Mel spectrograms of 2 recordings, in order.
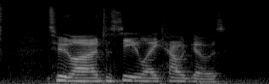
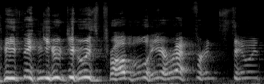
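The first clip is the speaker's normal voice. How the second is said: loud laughing words; 6 semitones higher, 9 dB louder than usual. Real, not acted. Laughing at Homestuck joke.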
